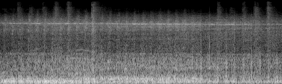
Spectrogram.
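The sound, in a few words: Chinook military helicopter flying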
